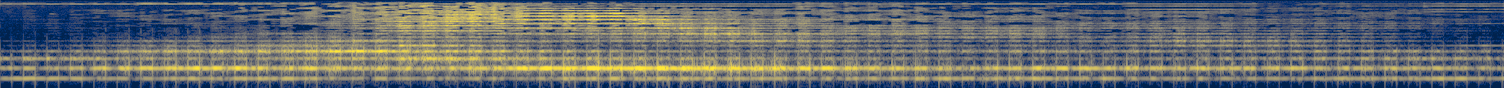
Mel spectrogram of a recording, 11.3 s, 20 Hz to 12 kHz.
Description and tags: Vital Abbysun Gmin 4
Atmospheric pad in G minor 85/170 bpm recorded using Vital VST instrument on Mixcraft DAW, edited with Audacity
